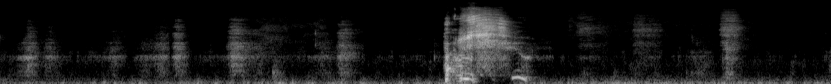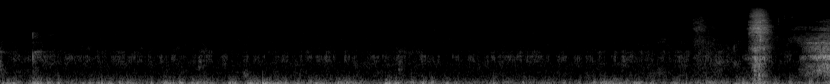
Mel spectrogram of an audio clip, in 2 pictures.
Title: Hungover sneeze fit with stuck sneezes toward the end.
